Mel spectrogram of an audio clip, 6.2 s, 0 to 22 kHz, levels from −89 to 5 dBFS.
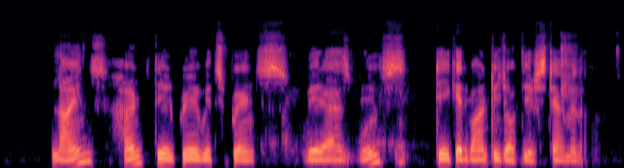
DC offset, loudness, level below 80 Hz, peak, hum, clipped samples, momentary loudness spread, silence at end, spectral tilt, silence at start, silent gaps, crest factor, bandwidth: under 0.1%; -20 LUFS; -64 dBFS; -2 dBFS; none; under 0.1%; 5 LU; 0.45 s; -4.5 dB/octave; 0.5 s; none; 18 dB; 9.8 kHz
